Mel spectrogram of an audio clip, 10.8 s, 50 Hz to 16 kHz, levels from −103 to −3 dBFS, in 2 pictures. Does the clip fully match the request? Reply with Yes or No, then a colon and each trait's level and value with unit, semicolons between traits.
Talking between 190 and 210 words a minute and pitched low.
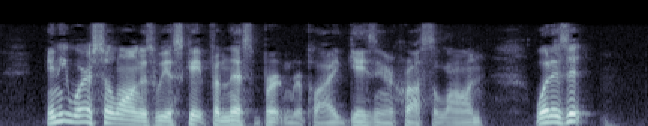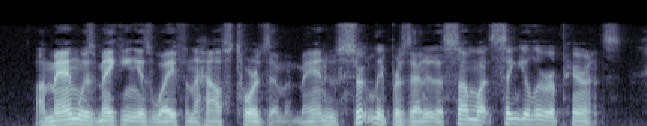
Yes: fast, 205 wpm; low, 110 Hz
